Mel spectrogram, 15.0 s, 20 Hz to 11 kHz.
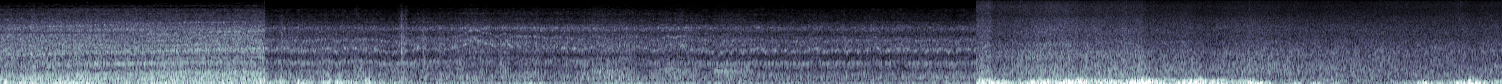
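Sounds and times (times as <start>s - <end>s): motor vehicle engine drone: 9.8s - 15.0s.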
